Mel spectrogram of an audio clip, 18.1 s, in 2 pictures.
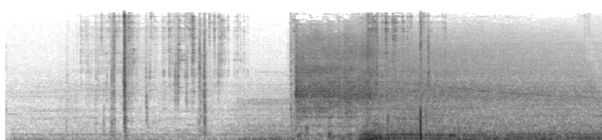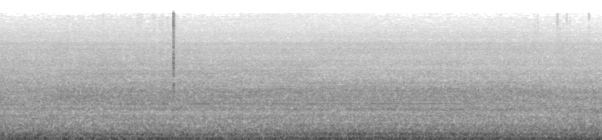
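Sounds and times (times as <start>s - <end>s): keys jangling in ignition: 1.0s - 3.8s, 4.4s - 6.7s
car engine idling: 3.8s - 18.0s.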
